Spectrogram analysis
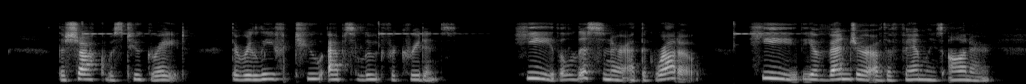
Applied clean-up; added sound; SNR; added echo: none; Bicycle bell; 17 dB; none.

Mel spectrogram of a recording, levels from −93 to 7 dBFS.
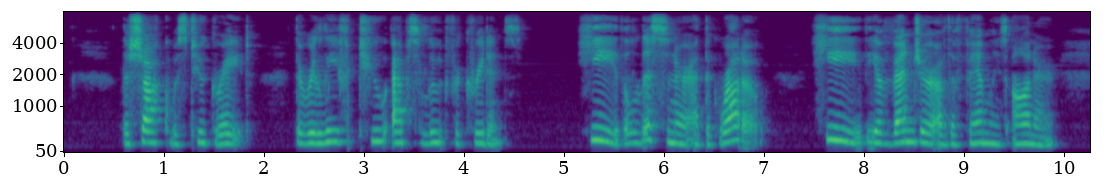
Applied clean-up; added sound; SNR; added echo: none; none; none; none.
